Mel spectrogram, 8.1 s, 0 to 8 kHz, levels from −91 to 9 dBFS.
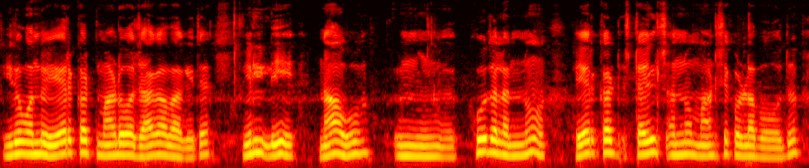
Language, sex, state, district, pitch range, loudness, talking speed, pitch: Kannada, male, Karnataka, Shimoga, 140-170 Hz, -22 LUFS, 110 wpm, 155 Hz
